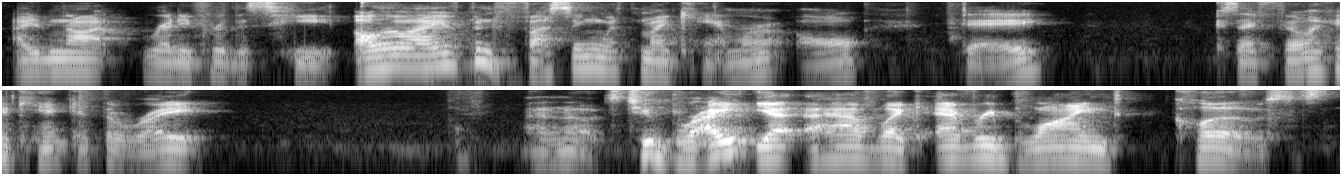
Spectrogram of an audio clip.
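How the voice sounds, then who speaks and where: A man's voice: mid-range voice, a little slow, sharp tone. A man on a movie panel chatting casually, wry and mildly complaining. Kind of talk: casual chat.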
